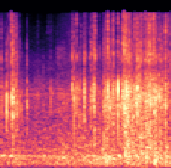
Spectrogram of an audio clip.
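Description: A clear plastic sleeve around a potted orchid crinkling and crackling in irregular bursts as a hand pulls and handles it.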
